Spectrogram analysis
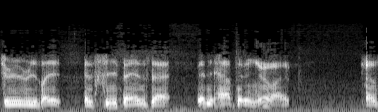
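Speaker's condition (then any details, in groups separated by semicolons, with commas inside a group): Muscular dystrophy; childhood onset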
